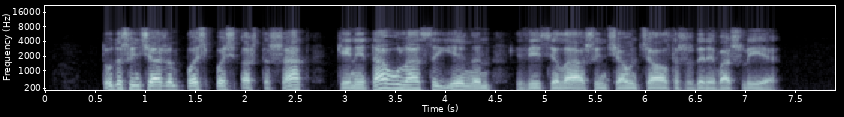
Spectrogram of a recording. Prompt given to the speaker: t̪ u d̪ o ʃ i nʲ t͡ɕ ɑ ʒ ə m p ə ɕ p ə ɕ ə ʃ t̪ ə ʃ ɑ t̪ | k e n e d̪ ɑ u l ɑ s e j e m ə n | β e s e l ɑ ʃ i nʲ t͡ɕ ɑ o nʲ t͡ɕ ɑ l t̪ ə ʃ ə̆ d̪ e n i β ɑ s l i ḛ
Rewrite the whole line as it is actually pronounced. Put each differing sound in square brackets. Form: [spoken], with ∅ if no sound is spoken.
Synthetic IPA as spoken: t̪ u d̪ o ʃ i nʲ t͡ɕ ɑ ʒ ə m p ə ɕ p ə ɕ ə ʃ t̪ ə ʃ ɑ t̪ | k e n e [t̪] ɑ u l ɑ s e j e [ŋ] ə n | β e s e l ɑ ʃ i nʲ t͡ɕ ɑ o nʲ t͡ɕ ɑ l t̪ ə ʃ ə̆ d̪ e n [e] β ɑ [ʃ] l i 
